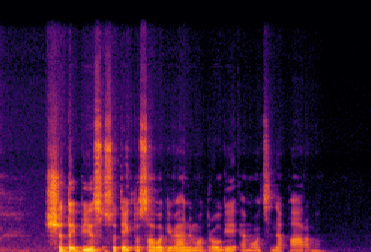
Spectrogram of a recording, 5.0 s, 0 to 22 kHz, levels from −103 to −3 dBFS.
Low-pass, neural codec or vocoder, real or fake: 19.8 kHz; none; real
